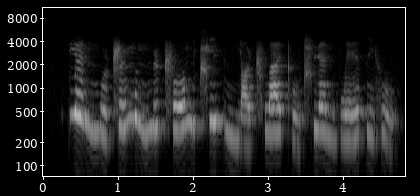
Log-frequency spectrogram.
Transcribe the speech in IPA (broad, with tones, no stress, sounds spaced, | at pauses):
p j ɛ˥˩ n m u˨˩ ʈ͡ʂ ɻ̩˧˥ m ʊ˥˩ ŋ n̪ y˧˥ ʈ͡ʂʰ o˧˥ ʊ̯ m i˧ t͡ɕʰ i˥ p i˨ ŋ m j ɑ˨˩ ʊ̯ ʈ͡ʂʰ w a˥ ɪ̯ kʰ u˨˩ t͡ɕʰ ɥ ɛ˥˩ n f w e˧˥ ɪ̯ p i˥˧ x u˥˩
